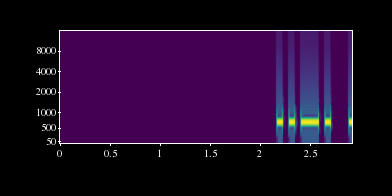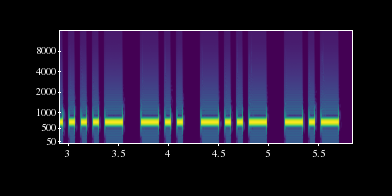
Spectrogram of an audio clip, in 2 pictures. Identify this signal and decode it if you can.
Morse code, heard as a keyed tone, about 20 wpm, 700 Hz. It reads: F4DXK
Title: DXCC-100 Call Signs - 5 Characters - Repeated 2x - 20wpm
